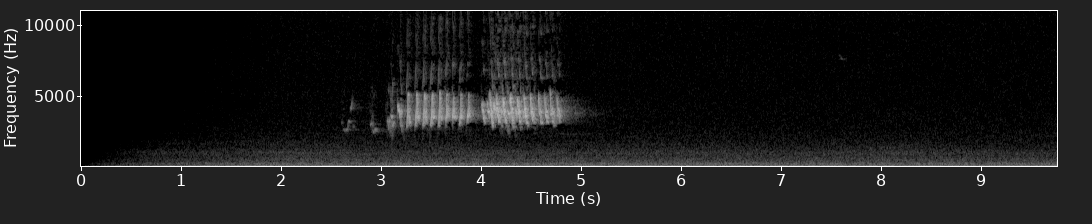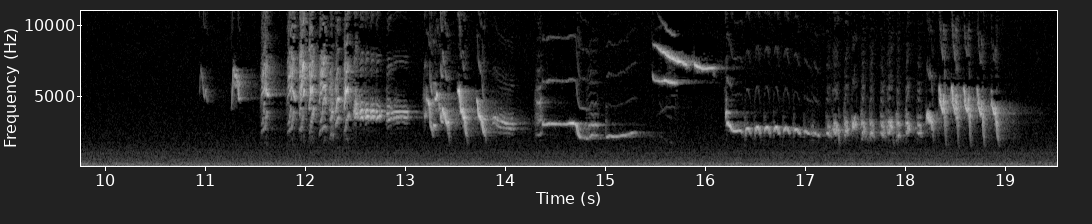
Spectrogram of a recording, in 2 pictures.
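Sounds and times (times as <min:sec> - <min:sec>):
European robin: 0:02.6 - 0:05.2, 0:10.9 - 0:19.2.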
